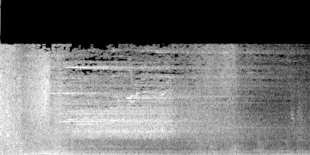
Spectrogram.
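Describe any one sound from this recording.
A triumphant fanfare blares and fades.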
